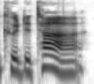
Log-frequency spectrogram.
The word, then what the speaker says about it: coup d'état: The same goes for the silent P and silent T in coup d'etat, and the silent D and silent X in Grand Prix.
